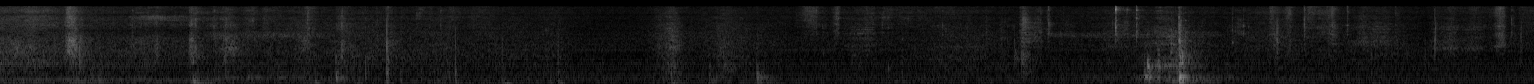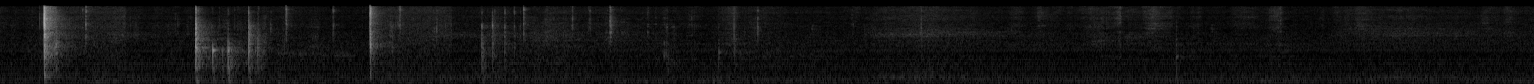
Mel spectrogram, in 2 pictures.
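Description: Sparse light clicks and knocks from hands handling small pins and tools on a wooden model at a workbench, with a duller knock about six seconds in and the sharpest click about two seconds later, followed by a short cluster of clicks.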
